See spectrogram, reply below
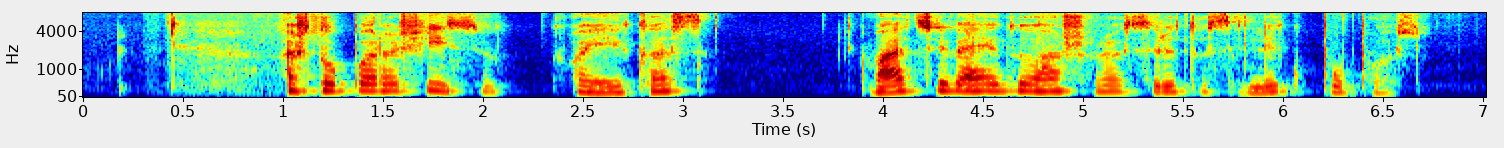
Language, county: Lithuanian, Klaipėda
